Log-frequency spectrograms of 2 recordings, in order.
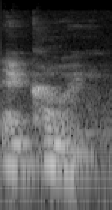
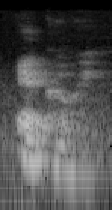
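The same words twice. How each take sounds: First: The stress is not on the first syllable. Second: The stress is on the first syllable. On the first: The speaker calls it wrong. "Not echoing" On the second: The speaker calls it right. "The accent is on the first syllable"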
